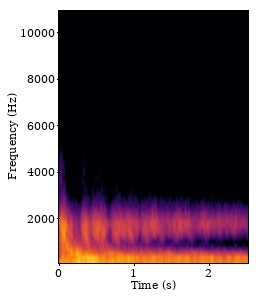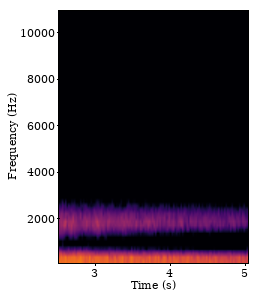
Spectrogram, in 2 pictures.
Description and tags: there is a long tune what i made it with absynth synthesiser and i cut it to detached sounds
